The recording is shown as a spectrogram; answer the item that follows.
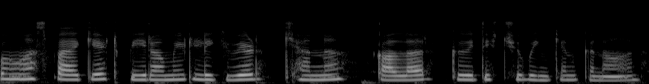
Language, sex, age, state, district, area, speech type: Kashmiri, female, 18-30, Jammu and Kashmir, Kulgam, rural, read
